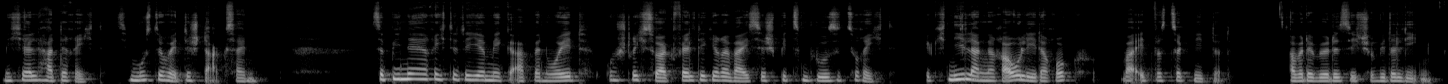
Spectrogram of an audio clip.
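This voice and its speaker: Calm woman narrator. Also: lowish voice. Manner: calm, measured reading. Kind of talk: scripted audiobook narration.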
